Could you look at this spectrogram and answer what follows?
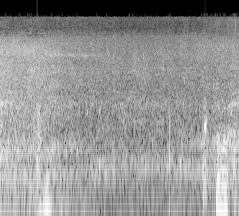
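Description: Water from a waterfall or stream swollen after heavy rain rushes in a steady broadband wash, moderately distant, with a few faint bumps and brief voice-like sounds on top.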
